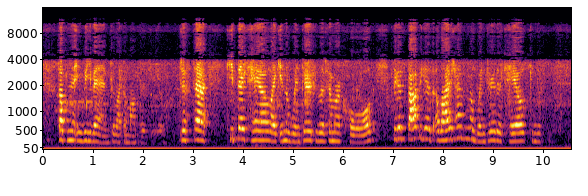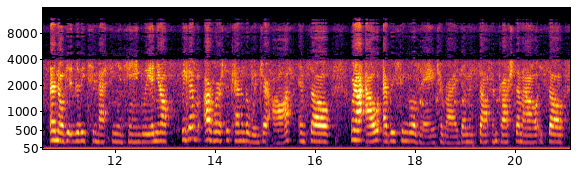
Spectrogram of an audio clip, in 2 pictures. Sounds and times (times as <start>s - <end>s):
Speech: 0.3s - 10.0s, 10.7s - 21.1s.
